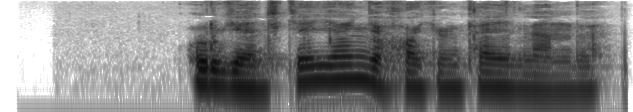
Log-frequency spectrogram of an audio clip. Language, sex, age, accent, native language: Uzbek, male, 18-24, Farg'ona, Uzbek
